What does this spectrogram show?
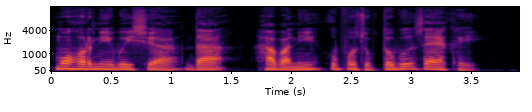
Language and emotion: Bodo, neutral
